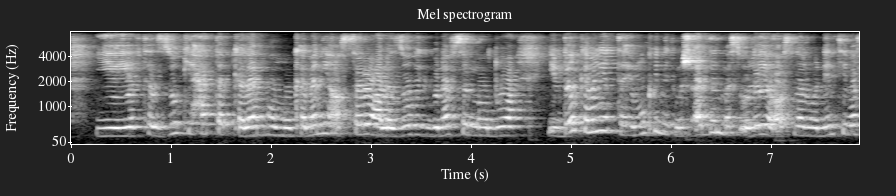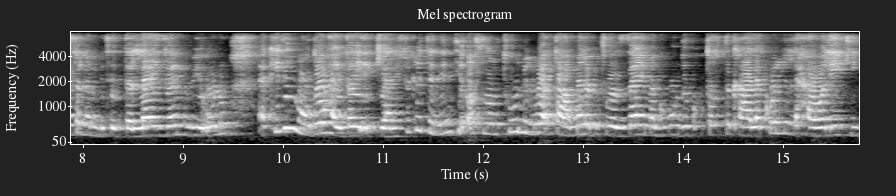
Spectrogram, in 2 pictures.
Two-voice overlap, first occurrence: none

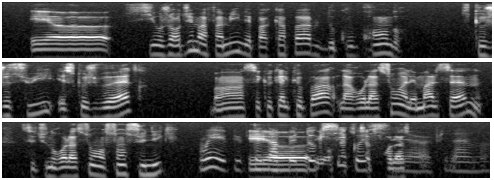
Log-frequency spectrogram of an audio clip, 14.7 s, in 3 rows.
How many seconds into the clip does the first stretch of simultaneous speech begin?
12.3 s

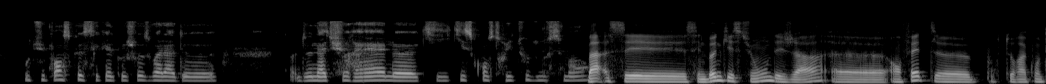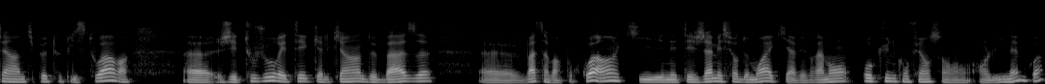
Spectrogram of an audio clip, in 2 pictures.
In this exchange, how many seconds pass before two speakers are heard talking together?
none

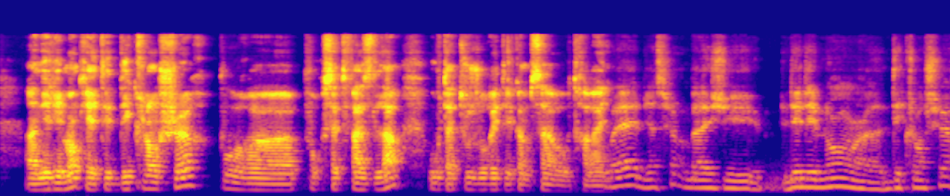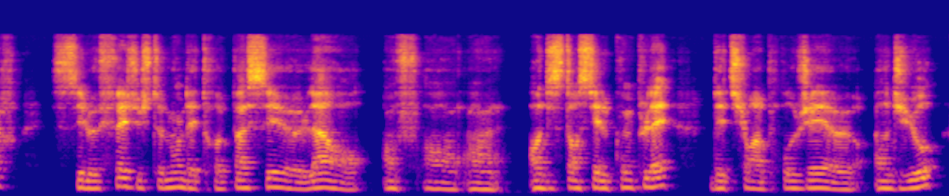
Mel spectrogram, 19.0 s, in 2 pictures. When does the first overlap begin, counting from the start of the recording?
none

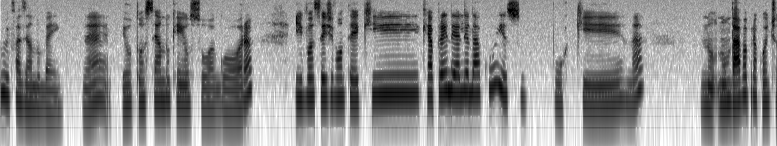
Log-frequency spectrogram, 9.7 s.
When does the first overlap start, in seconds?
none

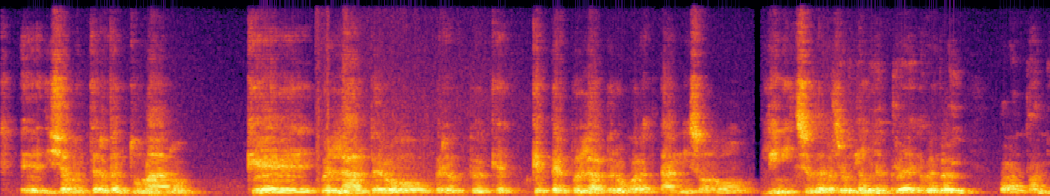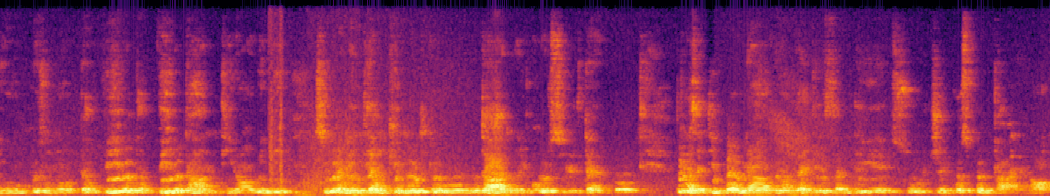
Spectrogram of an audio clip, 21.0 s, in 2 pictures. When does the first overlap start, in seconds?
8.1 s

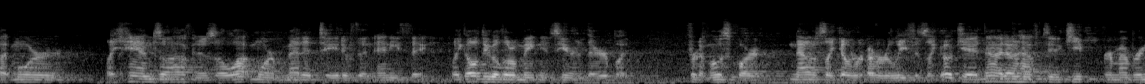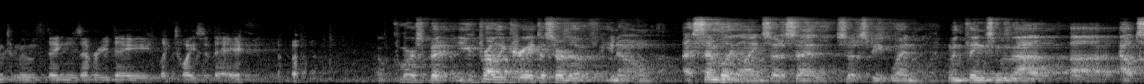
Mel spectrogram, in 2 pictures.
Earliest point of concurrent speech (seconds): none

